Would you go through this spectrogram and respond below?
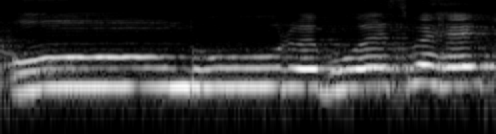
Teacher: जो ओम का उच्चारण हो रहा है ना, उसमें हमारे श्वास की मात्रा लघु की अपेक्षा 3 गुना लग रही है।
